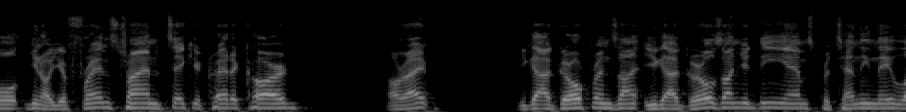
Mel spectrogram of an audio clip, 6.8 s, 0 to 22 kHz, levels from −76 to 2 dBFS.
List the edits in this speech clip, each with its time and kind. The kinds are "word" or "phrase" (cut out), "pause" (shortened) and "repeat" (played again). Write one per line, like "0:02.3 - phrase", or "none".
none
